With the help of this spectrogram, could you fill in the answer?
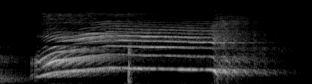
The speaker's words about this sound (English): Sound the spoiler klaxon!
